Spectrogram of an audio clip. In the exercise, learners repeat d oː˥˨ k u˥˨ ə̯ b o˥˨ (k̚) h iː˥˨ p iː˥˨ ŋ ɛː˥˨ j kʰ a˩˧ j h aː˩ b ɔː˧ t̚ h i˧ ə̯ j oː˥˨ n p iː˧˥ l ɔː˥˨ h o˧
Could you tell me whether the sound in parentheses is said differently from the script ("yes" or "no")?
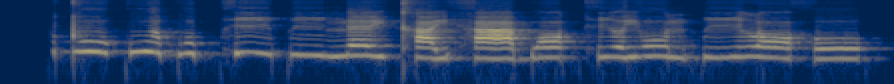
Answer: yes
